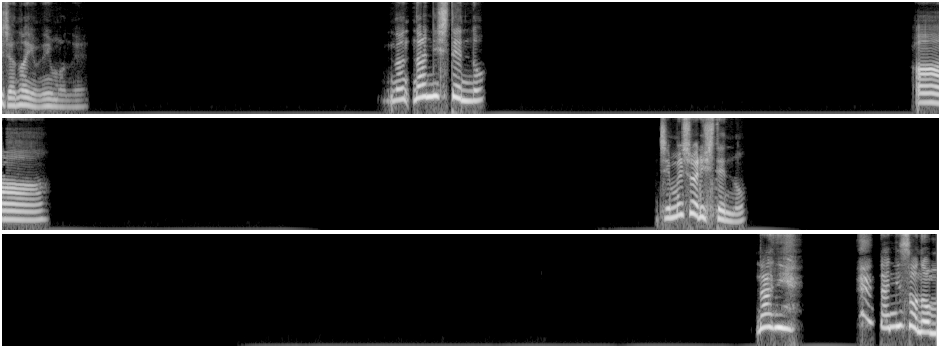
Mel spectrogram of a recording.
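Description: A young woman speaks in short, animated bursts through a microphone, with long silences between.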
